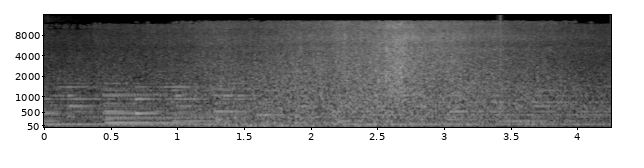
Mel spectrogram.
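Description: Slow instrumental music with long held notes, with the sound of a sea wave washing in over it, swelling to a peak just past the middle and then falling away.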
